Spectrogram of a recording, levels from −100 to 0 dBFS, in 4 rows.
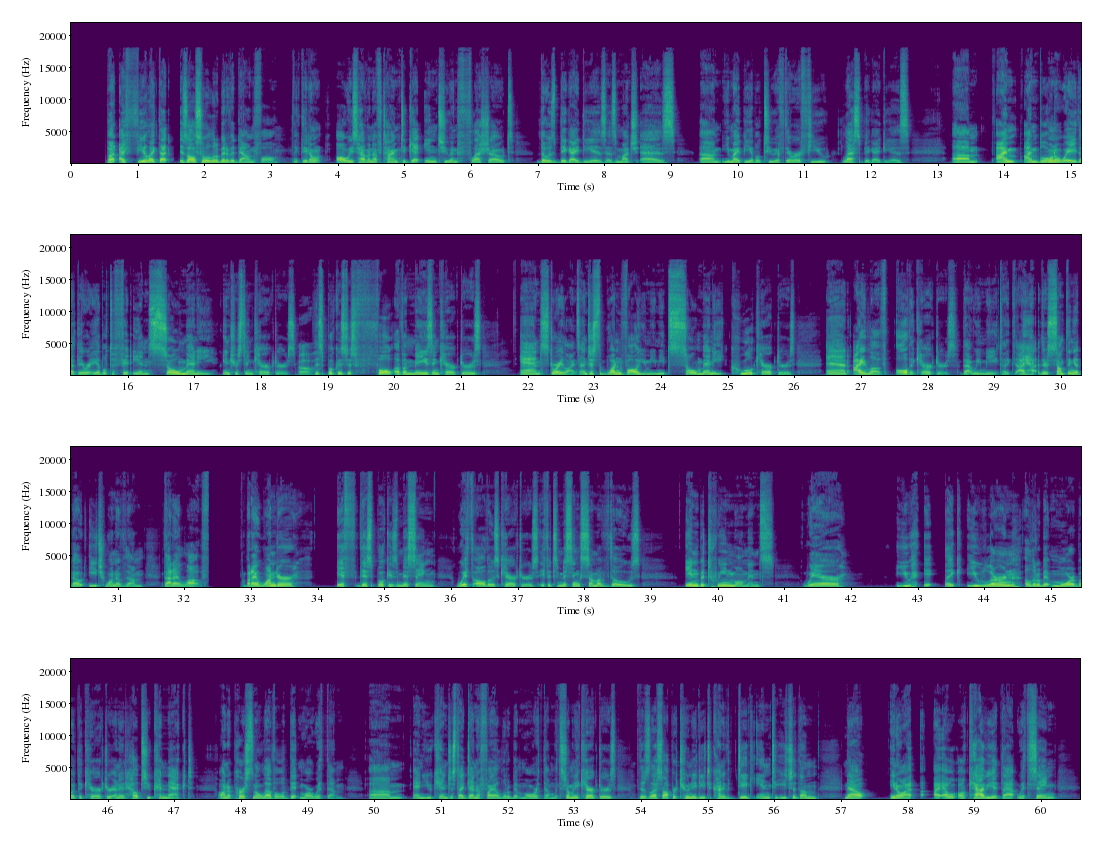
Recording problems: none

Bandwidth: 18 kHz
